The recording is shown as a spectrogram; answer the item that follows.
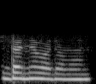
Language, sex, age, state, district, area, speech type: Kannada, female, 18-30, Karnataka, Davanagere, rural, conversation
